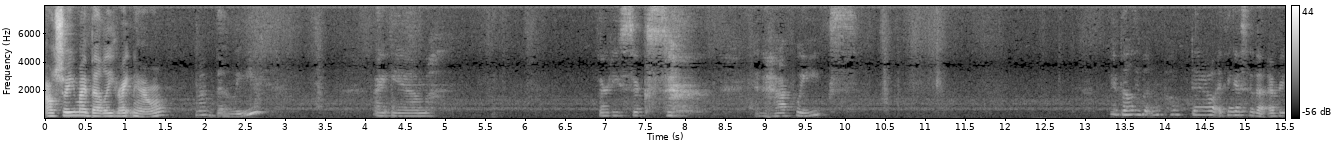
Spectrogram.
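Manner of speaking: kind of quiet, hushed, soft voice. Speaker keeping it down while her son sleeps downstairs, kind of quiet. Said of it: "I'm being kind of quiet because my son's asleep".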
